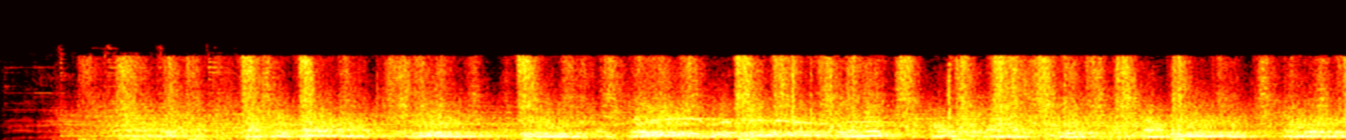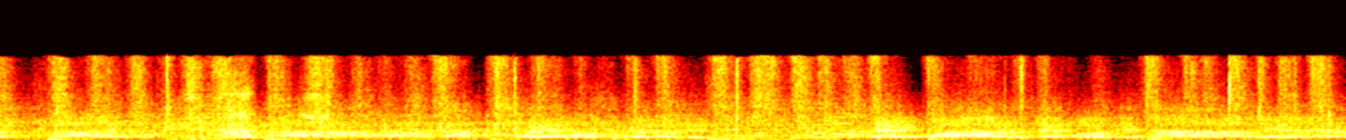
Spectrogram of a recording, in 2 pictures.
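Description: A large crowd of Juventude football supporters chants a terrace song together, a loud massed roar of voices carried along by steady, regular bass-drum thumps throughout.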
